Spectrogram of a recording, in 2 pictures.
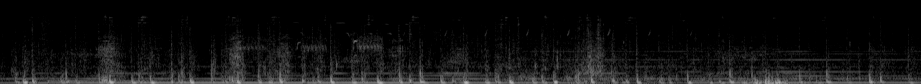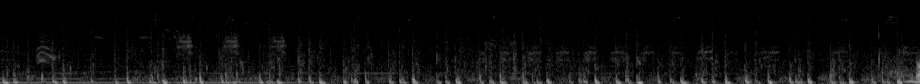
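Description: Horse hooves gallop in a rapid, steady clip-clop through a Red Dead Redemption 2 ride, loud and close, with a sustained tonal bed under the first two-thirds and an occasional whinny.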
